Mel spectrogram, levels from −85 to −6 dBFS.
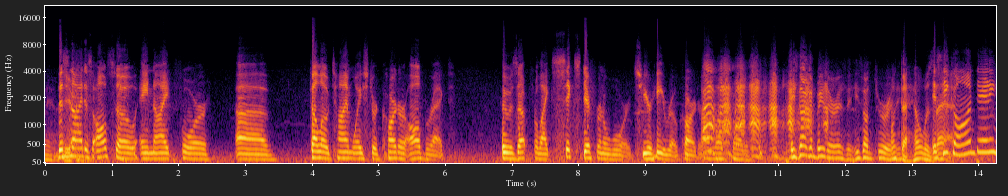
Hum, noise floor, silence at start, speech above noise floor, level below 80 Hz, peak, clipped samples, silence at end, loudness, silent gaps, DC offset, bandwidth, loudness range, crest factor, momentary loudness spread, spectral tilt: none; -39 dBFS; 0 s; 21 dB; -40 dBFS; -2 dBFS; under 0.1%; 0 s; -18 LUFS; none; under 0.1%; 8.8 kHz; 2 LU; 16 dB; 6 LU; -8 dB/octave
